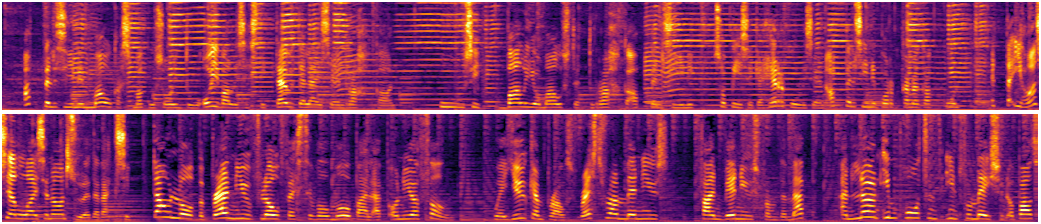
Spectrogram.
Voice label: female English with Finnish accent and Finnish compilation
